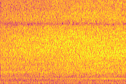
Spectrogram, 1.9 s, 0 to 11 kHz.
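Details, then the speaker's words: AMD FX-8120 PC with Radeon HD 6750 running Windows 11 under full load, CPU about 60°C as reported by the motherboard: loud steady rushing whoosh with a faint tone from the CPU cooler fan at full speed. "Okay, so now this thing is running wide open. And you can see that CPU temperature is up at about, at least reported by the motherboard, almost 60 degrees Celsius, and here it says 42-43. And I can hear that fan, it's just a screaming."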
